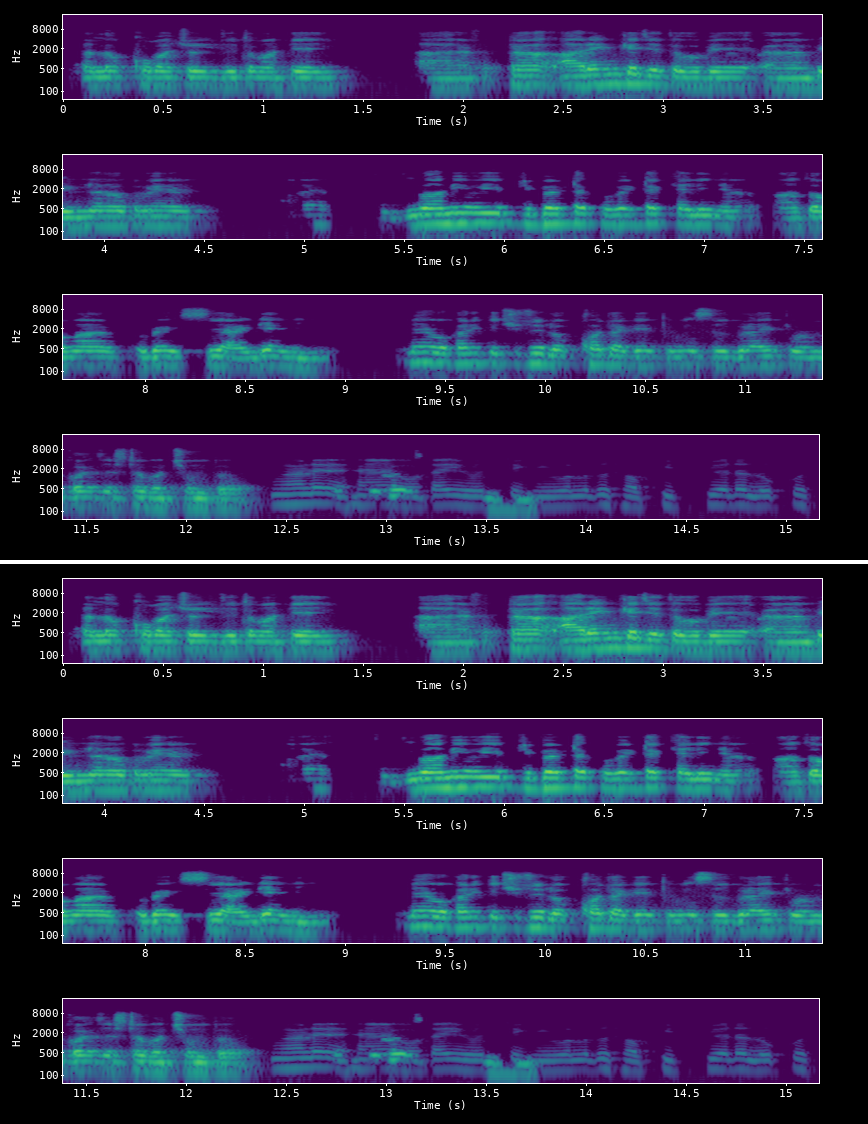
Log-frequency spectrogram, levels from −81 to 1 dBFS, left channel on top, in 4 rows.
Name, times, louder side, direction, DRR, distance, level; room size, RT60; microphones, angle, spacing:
voice 1, 0.1-1.4 1.8-4.5 5.0-5.1 5.4-8.9 9.3-12.3 13.0-13.1, right 2 dB, 30° right, 0.7 m, -27 dB
voice 2, 12.4-15.1, equal, ahead, 6.7 m, -51 dB
head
